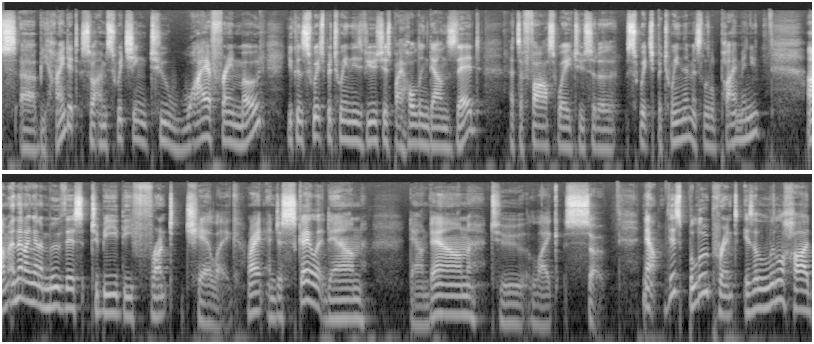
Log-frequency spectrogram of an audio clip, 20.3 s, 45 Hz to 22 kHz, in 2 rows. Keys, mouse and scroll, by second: 0.5-2.5 scroll up 2, 2.5 click, 3.1 z, 5.6-7.4 typing, 9.5 shift+middle click, 10.4 g, 11.8-12.4 scroll down 2, 12.4 scroll down 1, 12.9 s, 14.1 shift+middle click, 14.3-14.8 scroll up 3, 14.8 s, 15.4 g, 17.4 s, 17.9 g, 19.0 scroll down 1, 19.2 shift+middle click.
